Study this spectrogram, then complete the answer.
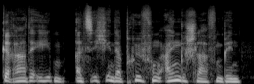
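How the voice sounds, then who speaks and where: A man's voice: a little high, quick pace, fairly bright tone, breathy edge, no room sound, studio quality, pitched above the performer's own voice. A male audiobook narrator voicing a frightened teenage boy wizard who stammers and pants out urgent words. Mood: tense. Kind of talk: audiobook character voice.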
